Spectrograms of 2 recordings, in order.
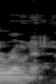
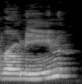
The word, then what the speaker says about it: Ronin: I know this because of the movie 47 Ronin oh not ronine I've never heard it pronounce groaning Scully doesn't realize that we're all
